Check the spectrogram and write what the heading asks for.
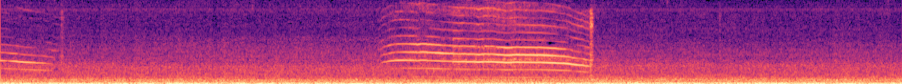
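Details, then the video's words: Pet cat Pelusita utters one sustained, level, tonal meow of about a second, following the tail of an earlier call, against a constant low-pitched hum. "Talking Cat"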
